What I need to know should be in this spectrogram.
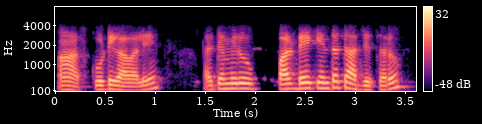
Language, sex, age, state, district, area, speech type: Telugu, male, 18-30, Telangana, Medak, rural, conversation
